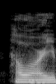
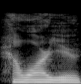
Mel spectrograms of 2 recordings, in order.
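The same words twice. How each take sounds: First: It is said in a casual, offhand way. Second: It is said warmly and sincerely.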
